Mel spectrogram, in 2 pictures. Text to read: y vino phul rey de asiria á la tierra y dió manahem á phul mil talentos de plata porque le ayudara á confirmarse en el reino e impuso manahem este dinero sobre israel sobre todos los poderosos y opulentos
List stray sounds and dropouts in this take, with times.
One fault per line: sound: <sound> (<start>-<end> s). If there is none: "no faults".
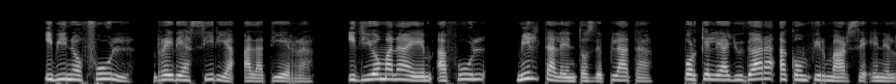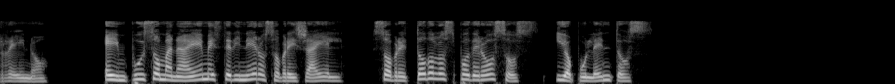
no faults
